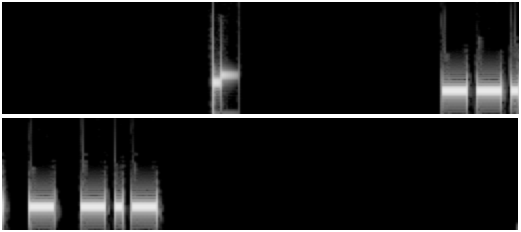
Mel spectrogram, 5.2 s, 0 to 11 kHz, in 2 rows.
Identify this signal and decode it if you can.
Morse code, heard as a keyed tone, about 28 wpm, 700 Hz. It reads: GTK
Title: USA Call Sign Postfixes - 3 Letters 28wpm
